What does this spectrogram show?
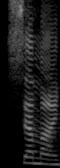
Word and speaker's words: semi: Semi can also be pronounced semi, so it could be semi-respectable.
